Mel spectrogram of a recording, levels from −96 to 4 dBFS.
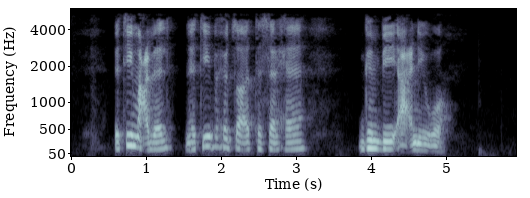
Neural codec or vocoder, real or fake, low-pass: vocoder, 24 kHz, 100 mel bands, Vocos; fake; 5.4 kHz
